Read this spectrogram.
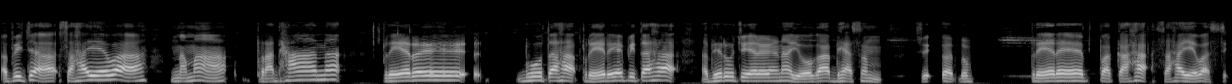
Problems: none marked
